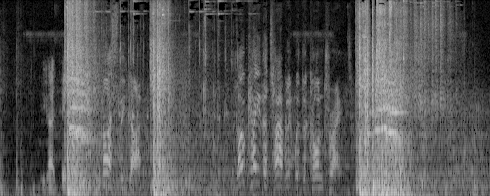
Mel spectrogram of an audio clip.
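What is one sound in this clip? Rifle shots crack loudly, echoing briefly.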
